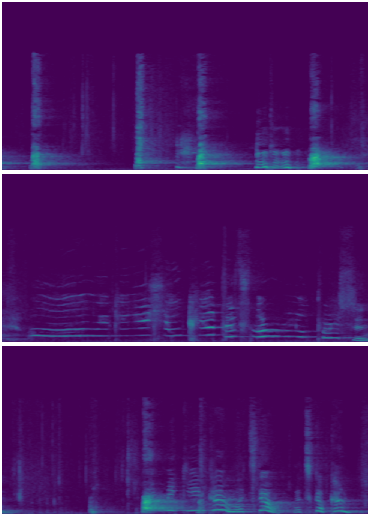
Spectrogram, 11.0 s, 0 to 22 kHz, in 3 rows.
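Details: Mickey the Shih Tzu puppy, 4 months old, treats a statue as a real man. A woman speaks, then comes a steady, tonal whine with a falling slide at the end, followed by more talk and short yelps.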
